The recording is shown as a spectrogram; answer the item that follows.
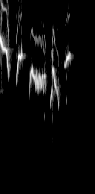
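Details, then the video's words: Magpie robin (chòe than) in song training for competitive singing, giving five clear whistled notes: a falling slur, a rising one, a long level whistle, then two shorter upswept notes. "Chò than luyện giọng || choè than hót đấu"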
